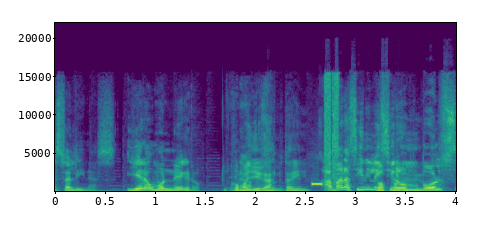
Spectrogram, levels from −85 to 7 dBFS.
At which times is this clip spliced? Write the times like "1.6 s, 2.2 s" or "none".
2.6 s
